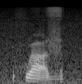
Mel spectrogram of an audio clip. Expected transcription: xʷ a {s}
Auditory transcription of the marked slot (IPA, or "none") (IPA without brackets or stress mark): z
